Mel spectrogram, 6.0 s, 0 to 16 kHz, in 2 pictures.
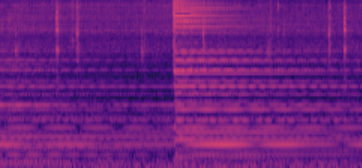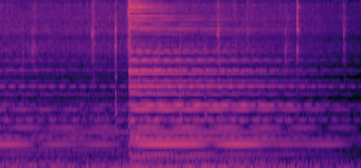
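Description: Wall clock ticking steadily, about two ticks a second, and striking its chime twice, about 2.5 s apart, each stroke ringing on and slowly dying away.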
